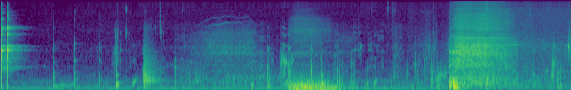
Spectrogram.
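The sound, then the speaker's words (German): Glasses of lemonade clink together for a toast: scattered light taps and handling noises, a soft muffled rumble midway, then a brighter, louder clink near the end, without talking. “Prost. Prost.”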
